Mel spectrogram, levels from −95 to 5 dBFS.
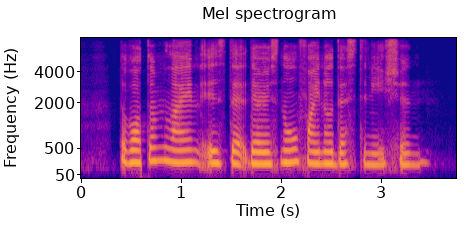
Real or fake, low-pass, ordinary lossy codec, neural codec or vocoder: fake; none; none; codec, 16 kHz, 16 kbps, FreqCodec, smaller model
